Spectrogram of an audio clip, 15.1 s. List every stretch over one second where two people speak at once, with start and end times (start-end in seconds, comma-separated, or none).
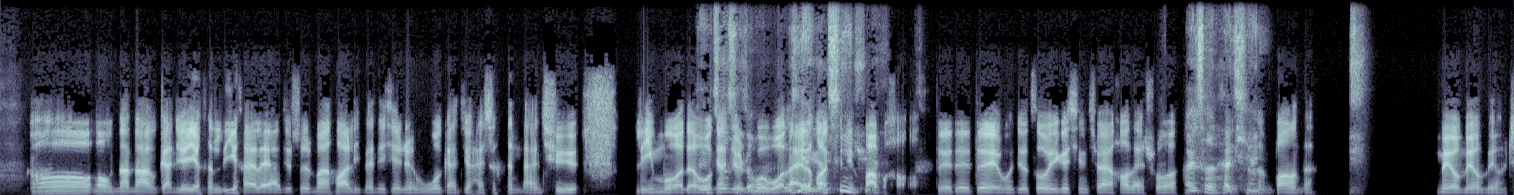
7.0-8.8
